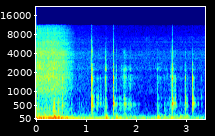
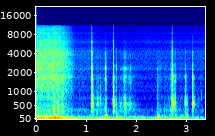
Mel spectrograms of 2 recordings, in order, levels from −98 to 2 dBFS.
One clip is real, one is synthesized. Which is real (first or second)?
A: first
